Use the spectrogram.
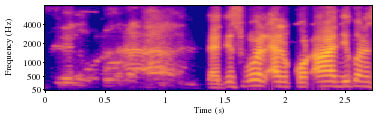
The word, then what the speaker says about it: القرآن: After you say qu, you're going to bring your lips back and pronounce the ra. Al-Quran. القرآن. Al-Quran. القرآن. Don't say al-Quran. It's not Quran.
